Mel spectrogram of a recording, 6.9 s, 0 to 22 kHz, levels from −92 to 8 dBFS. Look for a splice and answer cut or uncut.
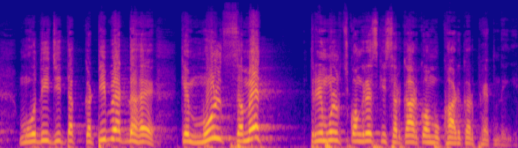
uncut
